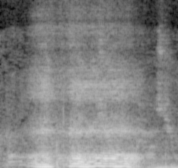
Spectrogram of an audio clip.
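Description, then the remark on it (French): A loud snoring sound, one long rumbling voiced breath lasting more than a second, apparently a person imitating a snore with their voice. “Attends, on va essayer de la faire ronfler avec moi pareil.”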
